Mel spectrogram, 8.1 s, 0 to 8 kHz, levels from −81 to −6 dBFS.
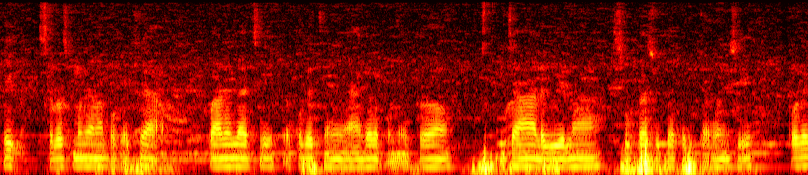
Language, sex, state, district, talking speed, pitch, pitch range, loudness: Gujarati, male, Gujarat, Gandhinagar, 135 wpm, 95 Hz, 90-95 Hz, -25 LUFS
